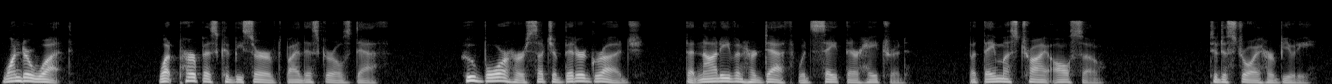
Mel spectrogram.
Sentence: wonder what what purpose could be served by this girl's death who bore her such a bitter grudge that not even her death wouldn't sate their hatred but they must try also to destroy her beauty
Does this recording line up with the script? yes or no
no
